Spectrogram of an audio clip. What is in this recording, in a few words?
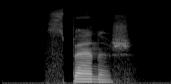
"Spanish"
